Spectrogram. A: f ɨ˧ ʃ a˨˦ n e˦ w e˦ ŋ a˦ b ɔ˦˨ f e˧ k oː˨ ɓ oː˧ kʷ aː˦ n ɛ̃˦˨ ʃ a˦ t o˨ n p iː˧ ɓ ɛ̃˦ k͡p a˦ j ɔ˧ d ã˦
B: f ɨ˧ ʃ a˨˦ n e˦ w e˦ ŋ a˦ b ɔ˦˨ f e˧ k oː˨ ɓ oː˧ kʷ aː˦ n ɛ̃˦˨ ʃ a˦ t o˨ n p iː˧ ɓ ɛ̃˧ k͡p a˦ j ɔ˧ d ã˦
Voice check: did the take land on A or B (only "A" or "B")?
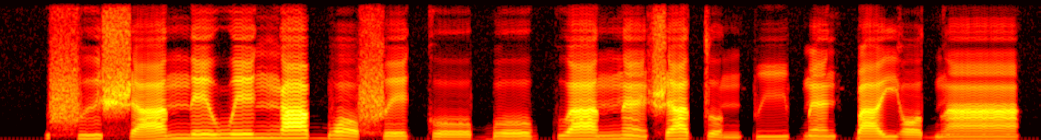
A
